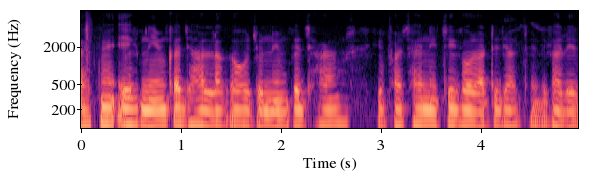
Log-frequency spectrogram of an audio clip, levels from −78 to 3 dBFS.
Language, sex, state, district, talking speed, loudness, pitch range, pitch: Hindi, male, Madhya Pradesh, Katni, 170 wpm, -19 LUFS, 95-105 Hz, 100 Hz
